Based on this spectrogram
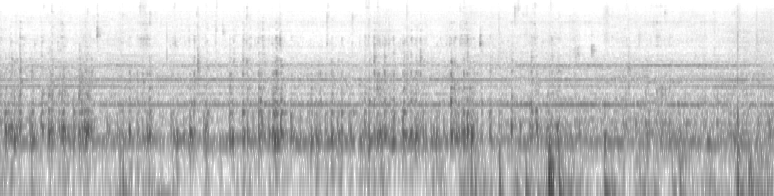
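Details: Motorhome fresh-water pump, system unused for years, after clearing the airlock, water tank running low; steady buzzing hum with light water sputtering, running normally, fault was the airlock.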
